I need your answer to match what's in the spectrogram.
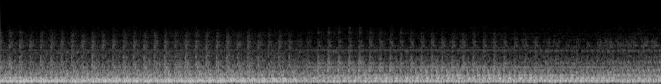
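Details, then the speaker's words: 4-year-old Whirlpool Duet WFW95HEXW2 washer on spin cycle: rough, uneven knock about three per second over the drum rumble; owner suspects worn rear bearings, but the welded plastic drum W10409998 cannot be split to replace them. "so you heard the noise it's knocking I'm pretty sure it's the rear bearings and the drum number eight in this picture just to point out you cannot split the drum it's plastic welded"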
